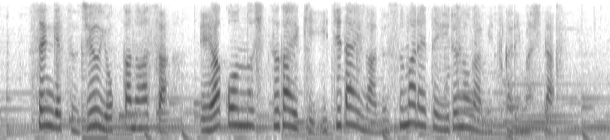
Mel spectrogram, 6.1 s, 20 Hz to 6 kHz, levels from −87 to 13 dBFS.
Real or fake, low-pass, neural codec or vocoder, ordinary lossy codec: real; 5.4 kHz; none; Opus, 32 kbps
